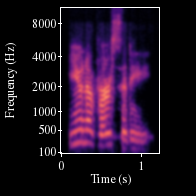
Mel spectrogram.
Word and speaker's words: university: University. University. Do you check university? University. Okay, so doesn't matter. I have a letter U there. I have to use a because we don't have a vowel sound.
